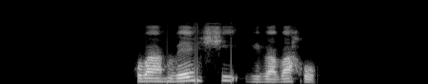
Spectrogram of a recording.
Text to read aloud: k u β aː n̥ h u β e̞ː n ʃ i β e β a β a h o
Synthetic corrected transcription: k u β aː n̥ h u β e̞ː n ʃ i β i β a β a h o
